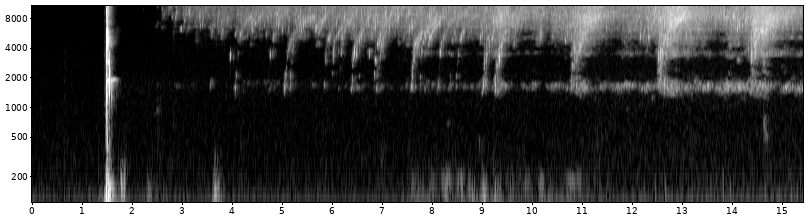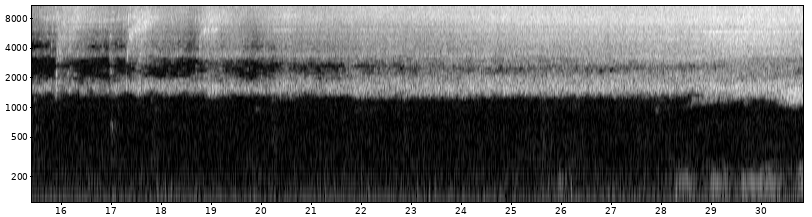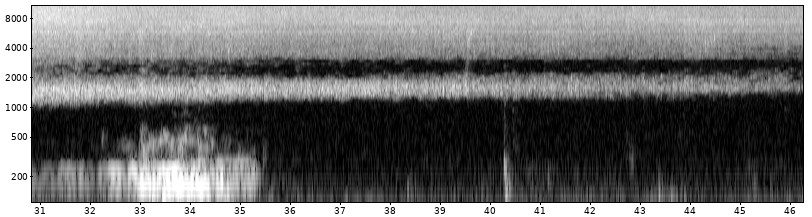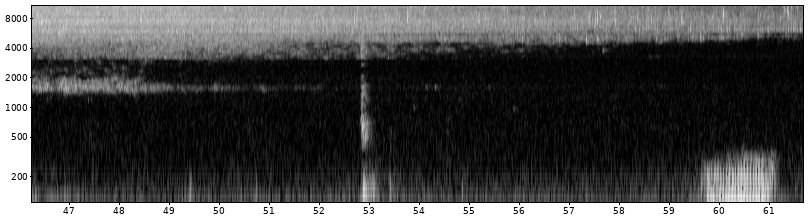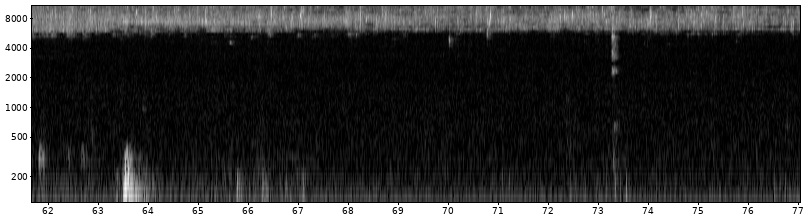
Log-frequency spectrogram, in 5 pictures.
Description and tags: Sounds of an alka-seltzer (or other frizzing product) dropped in a glass of water and fizzling. Sound recorded with a Shure CM52 microphone and an iTrack Solo USB interface.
